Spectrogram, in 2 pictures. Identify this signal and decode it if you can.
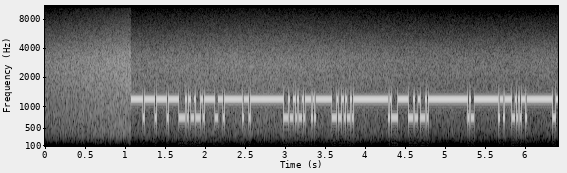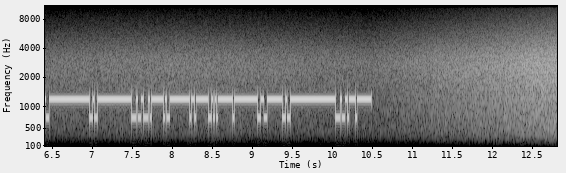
RTTY (50 baud, 450 Hz shift), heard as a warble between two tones, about 970 Hz centre. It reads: CQ DX DE HB4IL HB4IL K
